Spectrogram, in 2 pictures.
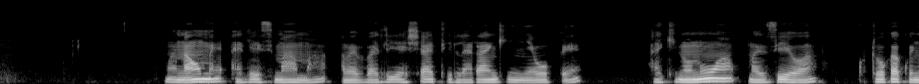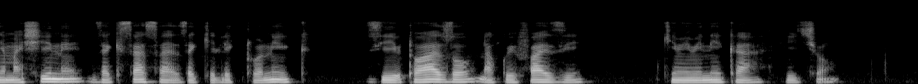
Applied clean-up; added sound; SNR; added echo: none; none; none; none.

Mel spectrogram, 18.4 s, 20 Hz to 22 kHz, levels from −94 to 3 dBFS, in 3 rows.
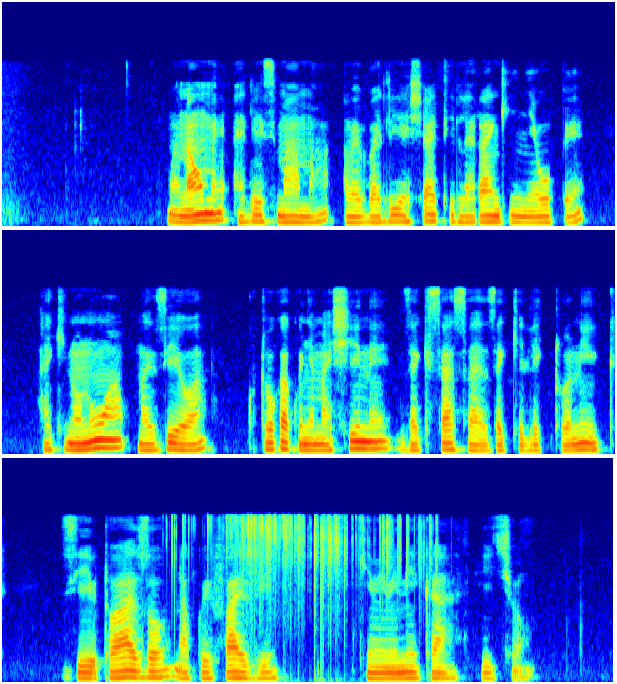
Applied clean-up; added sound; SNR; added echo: none; Glass; 13 dB; none.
